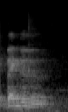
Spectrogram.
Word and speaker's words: Bengaluru: Bengaluru Poetry Festival, pronounced that correctly? Yes, Bengaluru. Yes. You Bengaluru.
